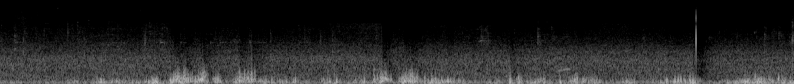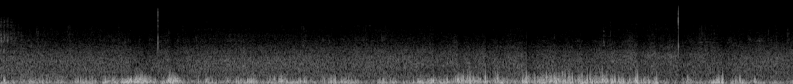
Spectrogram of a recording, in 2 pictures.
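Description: Carriage wheels roll and rattle over sand.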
